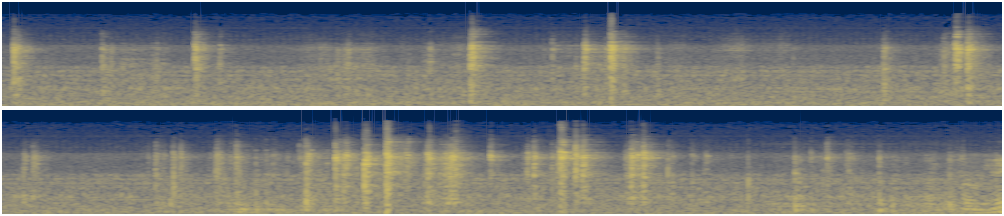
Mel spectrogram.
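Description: Metal parts of a Turkish-made pump-action shotgun clicking and rattling as the fore end and bolt assembly is wiggled onto the receiver. There are a few single clicks at first, then a quick run of clicks and rattles starting about six seconds in.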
